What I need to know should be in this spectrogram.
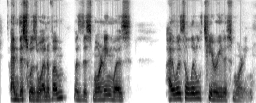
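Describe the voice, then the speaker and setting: Dark, mellow tone from a man with a fairly high pitch, ordinary pitch variation and a moderate pace. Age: 60s. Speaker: podcast host's father. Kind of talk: casual chat. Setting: cold backyard hut studio.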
